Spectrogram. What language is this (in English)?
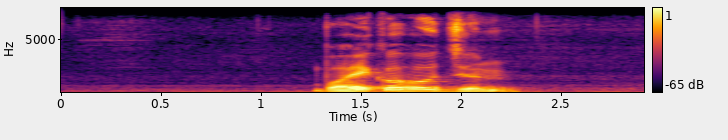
Nepali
